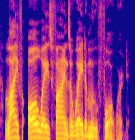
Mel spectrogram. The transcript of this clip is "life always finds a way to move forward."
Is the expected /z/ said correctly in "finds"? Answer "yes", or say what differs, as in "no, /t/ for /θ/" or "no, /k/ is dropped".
yes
